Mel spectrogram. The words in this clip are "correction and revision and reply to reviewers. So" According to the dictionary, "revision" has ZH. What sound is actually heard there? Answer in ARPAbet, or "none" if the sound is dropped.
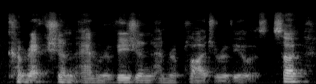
ZH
